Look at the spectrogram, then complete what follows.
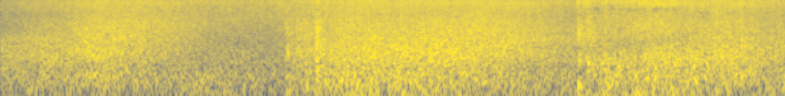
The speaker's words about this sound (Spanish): El mar. El mar tan terrible, tan infinito.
